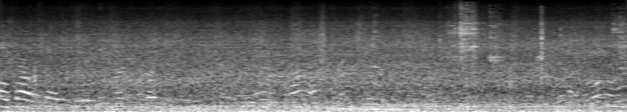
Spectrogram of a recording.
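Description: Steady low rumble of busy street surroundings, with voices talking faintly in the background and a few light clicks near the end.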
